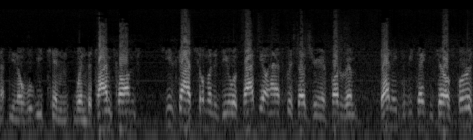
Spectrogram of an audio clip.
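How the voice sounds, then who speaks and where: A man with a normal speaking voice and fairly high pitch talks at a fairly quick pace with ordinary pitch variation. His loudness swings widely, and the sound is dry and close with no echo. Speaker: sports anchor and boxing ring announcer. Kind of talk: podcast interview answer about boxing. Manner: conversational, friendly, talkative.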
